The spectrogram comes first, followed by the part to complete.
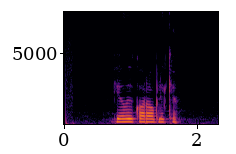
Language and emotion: Russian, neutral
